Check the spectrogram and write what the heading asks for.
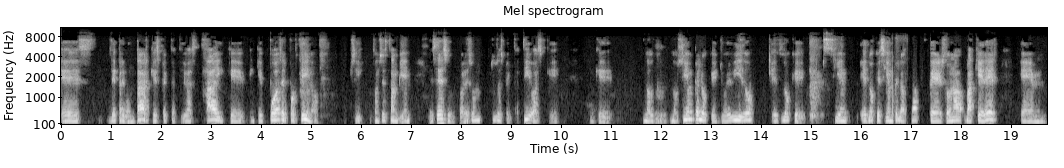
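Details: Adult male speech-language therapist who stutters; emotional upheaval around a hospitalization was a trigger, with a genetic component since his father also stutters; stuttering.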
